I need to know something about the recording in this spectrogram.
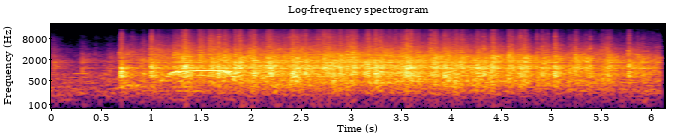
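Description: Audience applauding, starting abruptly about a second in and easing off slightly near the end, with one short high voice call over it early on.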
